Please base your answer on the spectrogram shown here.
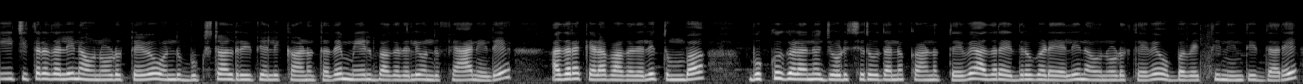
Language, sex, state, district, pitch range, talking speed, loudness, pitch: Kannada, female, Karnataka, Gulbarga, 210-240 Hz, 120 wpm, -16 LUFS, 225 Hz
